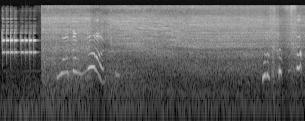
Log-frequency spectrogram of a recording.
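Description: A brief rapid buzz, then a steady static-like hiss that lasts about five seconds, with a voice rising and falling over it a second or two in.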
